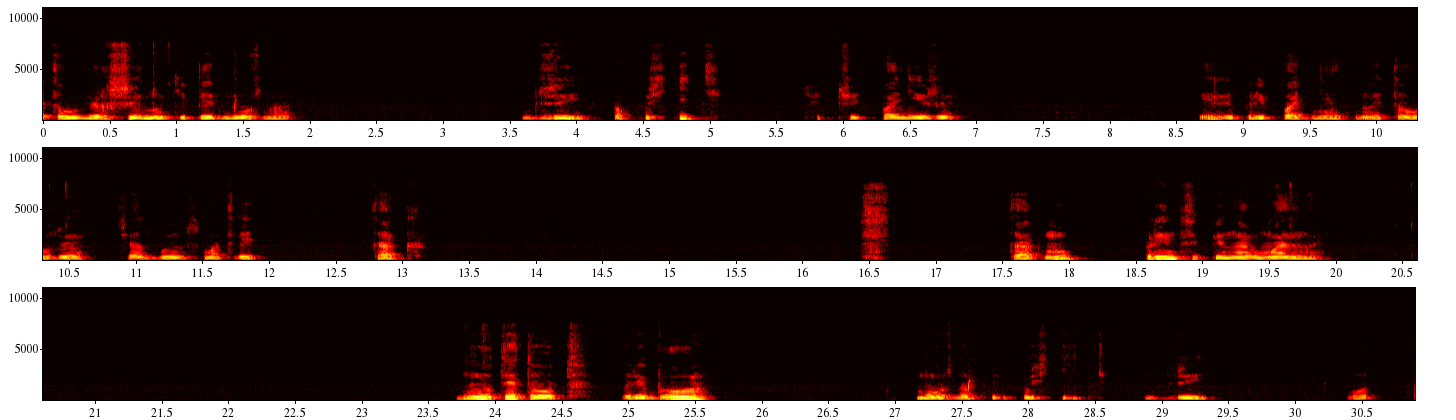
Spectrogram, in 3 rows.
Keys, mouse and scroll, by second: 1.0 click, 3.7 g, 13.7 middle click, 16.9-17.5 scroll down 1, 19.7 click, 20.6 click, 21.2-22.3 scroll down 1, 23.9 click, 29.1 g.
